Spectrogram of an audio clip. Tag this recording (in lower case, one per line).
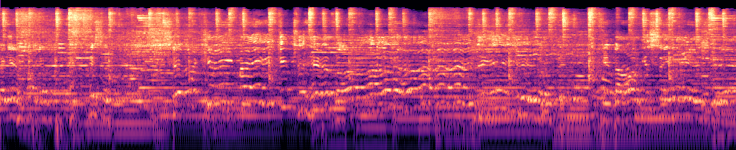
male singing
music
